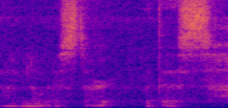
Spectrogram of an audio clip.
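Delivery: hushed, barely audible, breathy near-whisper.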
